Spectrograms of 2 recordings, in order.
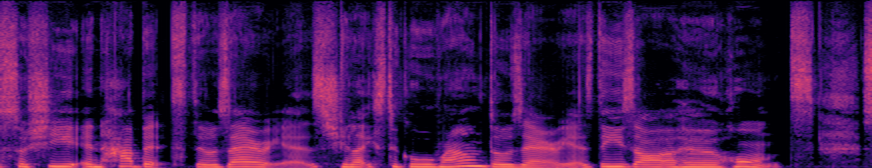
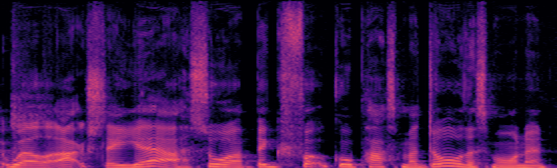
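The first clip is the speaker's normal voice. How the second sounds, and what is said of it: Put-on Geordie accent. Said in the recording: “in a very Geordie accent instead of a Scottish accent”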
